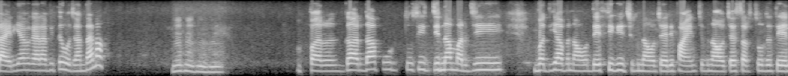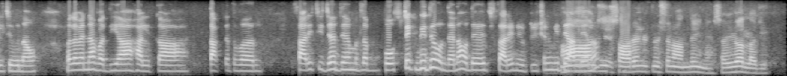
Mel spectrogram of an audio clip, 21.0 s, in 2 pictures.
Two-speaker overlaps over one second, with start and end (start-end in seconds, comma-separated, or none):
none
